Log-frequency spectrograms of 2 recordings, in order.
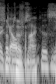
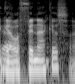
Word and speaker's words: Galifianakis: So the first two episodes I've seen of the new season are Zach Galifianakis and am I saying his name right? – Yeah, Galifianakis. – Yeah, Galifianakis. I think I put an R in there.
